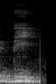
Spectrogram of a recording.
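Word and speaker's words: dix: And look at another word which ends with X, and here X is silent. Let's say the word like D means 10, so we'll say D.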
